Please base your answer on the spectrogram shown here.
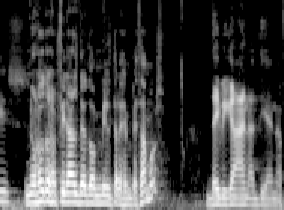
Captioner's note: speaking spanish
